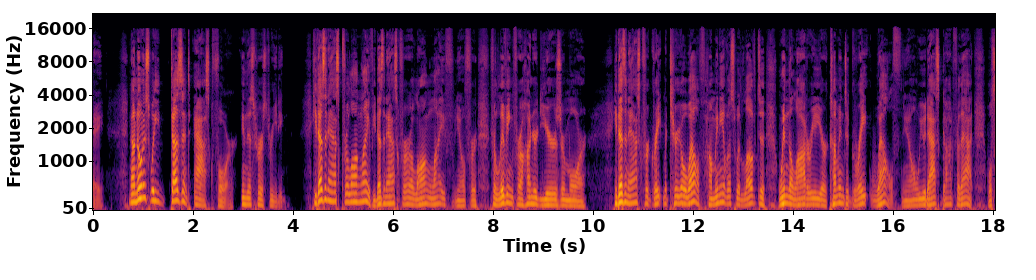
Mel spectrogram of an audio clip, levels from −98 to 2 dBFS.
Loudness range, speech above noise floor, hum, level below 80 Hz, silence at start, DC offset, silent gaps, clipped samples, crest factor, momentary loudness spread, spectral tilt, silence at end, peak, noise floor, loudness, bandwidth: 3 LU; 31 dB; none; -48 dBFS; 0 s; under 0.1%; none; under 0.1%; 24 dB; 14 LU; -5.5 dB/octave; 0 s; 0 dBFS; -56 dBFS; -25 LUFS; 16.5 kHz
